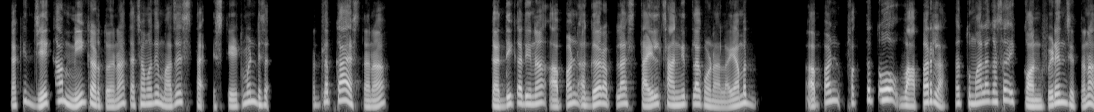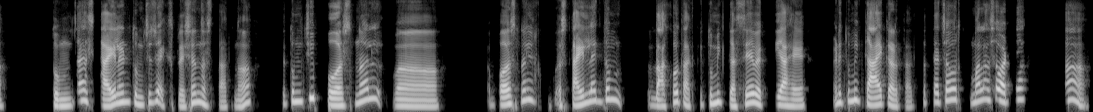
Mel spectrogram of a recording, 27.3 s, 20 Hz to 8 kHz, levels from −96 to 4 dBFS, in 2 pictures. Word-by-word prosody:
ताकी 145 +11 -3
जे 135 +5 +4
काम 225 -1 +2
मी 165 +9 +4
करतोय 130 -8 +2
ना, 150 +6 0
त्याच्यामध्ये 170 +5 -1
माझं 145 +7 0
स्टाय 130 - -7
स्टेटमेंट 150 - -1
दिस 155 0 -2 0.6
मतलब 185 +9 -4
काय 235 -1 +6
असतं 120 -7 -4
ना 125 +5 +2 1.4
कधी-कधी 165 +8 +2
ना, 185 +3 +1
आपण 150 +10 0
अगर 160 +6 +3
आपला 170 0 -1
स्टाईल 145 -3 +1
सांगितला 160 +2 +1
कोणाला 110 -7 -2
या 135 +4 +3
मग 175 -4 -1 0.8
आपण 205 - -1
फक्त 190 +5 -8
तो 245 +1 +4
वापरला. 155 - +2
तर 180 - -2
तुम्हाला 185 +4 +1
कसं 215 +3 0
एक 215 - -1
कॉन्फिडन्स 140 +9 +2
येतो 130 - -4
ना. 175 -1 +2 0.7
तुमचा 135 - +1
स्टाईल 145 - +4
आणि 205 +1 +2
तुमचे 175 +1 -1
जे 220 +2 +1
एक्सप्रेशन 190 - -2
असतात 120 -8 -5
ना, 120 +9 0
ते 185 -3 -20
तुमची 215 +6 +2 0.2
पर्सनल 180 - +3 0.3
अ, 120 -2 +3 0.8
पर्सनल 170 +11 +3 0.4
स्टाईलला 145 - +3
एकदम 240 +2 -1 0.5
दाखवतात, 135 +5 +1
की 155 - -14
तुम्ही 190 +4 +2
कसे 130 +9 +2
व्यक्ती 155 -3 0
आहे. 130 -2 +3 0.4
आणि 190 - -1
तुम्ही 235 +2 +1
काय 150 0 +6
करतात? 130 -8 -2
तर 130 - -17
त्याच्यावर 235 +6 +1 0.2
मला 230 +5 +1
असं 250 +1 -1
वाटतं 225 +3 +2 0.6
हां. 245 - 0
165 Hz, 145 wpm, -22 LUFS, 130-205 Hz, 1.4 s, काय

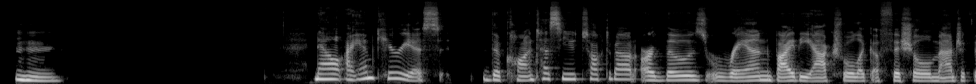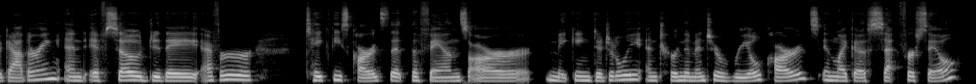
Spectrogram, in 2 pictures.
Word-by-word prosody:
Mhm. 175 -6 +4 2.5
Now, 245 -1 +5
I 220 - +1
am 275 +6 +4
curious. 275 - -2 0.4
The 210 -1 0
contests 220 +7 -3
that 255 - +1
you 245 0 +1
talked 240 0 -6
about, 235 -2 -2
are 195 - +3
those 195 +1 +2
ran 175 +3 0
by 170 -1 +4
the 175 -2 +1
actual, 160 +2 0
like, 165 -1 -2
official 170 0 0
Magic: 165 +1 -3
The 165 - -5
Gathering? 200 - +1
And 175 -1 -1
if 180 0 -1
so, 195 0 +4
do 180 0 +2
they 170 -2 +3
ever 205 +2 +1 0.5
take 185 0 0
these 200 -2 -1
cards 165 0 0
that 175 0 -2
the 180 - +1
fans 165 0 -3
are 155 0 -1
making 185 -1 -1
digitally 200 +6 +1
and 180 -1 -3
turn 180 0 -1
them 175 -1 +1
into 185 +2 0
real 165 +4 -1
cards 210 +9 0
in, 195 -3 -2
like, 175 -1 -1
a 160 -1 -1
set 170 +1 -2
for 190 - 0
sale? 185 - -3
185 Hz, 150 wpm, -22 LUFS, 170-210 Hz, 2.5 s, Now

